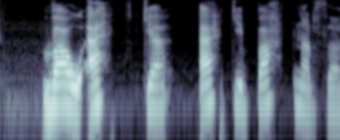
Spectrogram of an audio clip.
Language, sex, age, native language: Icelandic, male, 9, Icelandic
